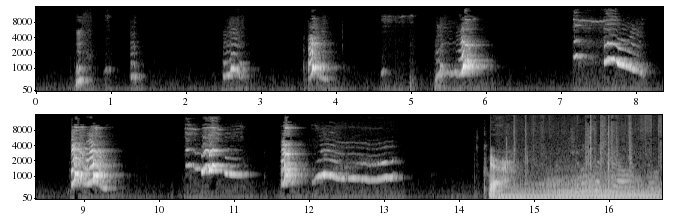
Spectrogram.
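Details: Siberian Husky puppies: about nine short, clear calls over fourteen seconds, each a high whining yelp that rises and then slides down, some drawn out like small howls, with quiet gaps between them, ending in a burst of steady low hum and noise.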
